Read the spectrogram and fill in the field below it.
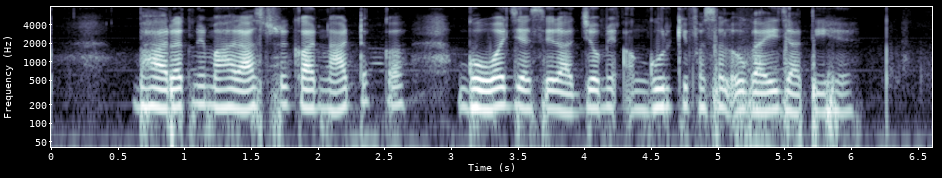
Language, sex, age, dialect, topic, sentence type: Hindi, female, 25-30, Marwari Dhudhari, agriculture, statement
